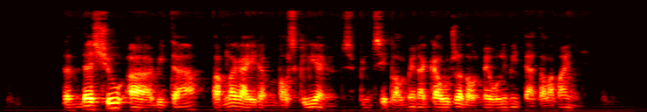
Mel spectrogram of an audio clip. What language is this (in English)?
Catalan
